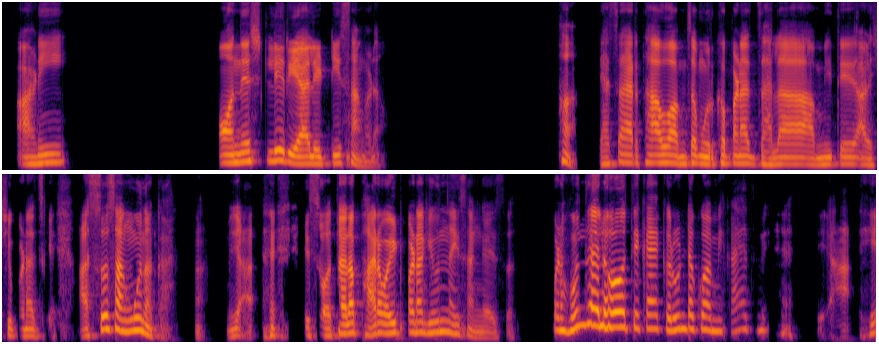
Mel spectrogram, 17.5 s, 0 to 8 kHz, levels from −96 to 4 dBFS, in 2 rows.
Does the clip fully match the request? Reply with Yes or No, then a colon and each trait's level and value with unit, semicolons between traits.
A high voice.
No: medium, 140 Hz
